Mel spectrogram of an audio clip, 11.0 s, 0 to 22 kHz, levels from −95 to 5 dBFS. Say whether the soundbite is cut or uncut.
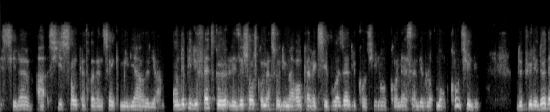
cut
